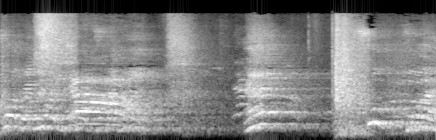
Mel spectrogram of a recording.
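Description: A single heavy slam about three and a half seconds in, a wrestler's body hitting the mat or ring during the match, heard under ongoing commentary.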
